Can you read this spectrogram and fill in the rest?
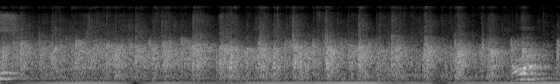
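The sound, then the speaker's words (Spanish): An audience bursts into sustained applause to God, a dense wash of many hands clapping at once, fairly loud and steady throughout, with a low hum underneath and a few voices mixed in. “¿Alguien puede aplaudirle a Dios de propósitos?”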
